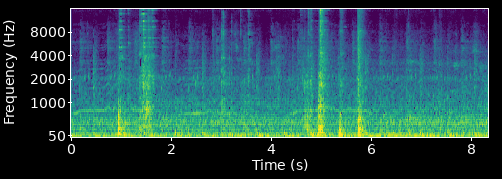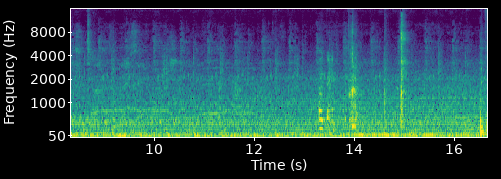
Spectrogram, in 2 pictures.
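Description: A knife scraping and tapping in a plastic butter tub: scattered sharp clicks and knocks about a second in, around five to six seconds, and again near the end, over a low steady hum.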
